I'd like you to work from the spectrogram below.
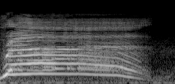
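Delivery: high, very loud scream. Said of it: "And he screams".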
